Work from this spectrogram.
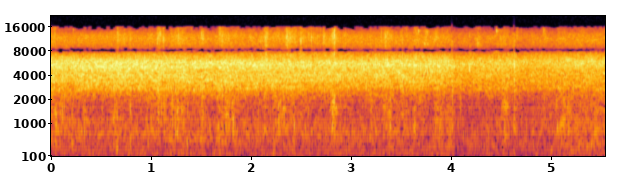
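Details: Woodland cicadas keep up a continuous sizzling buzz while footsteps crunch along a forest path, with scattered clicks and rustling leaves.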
